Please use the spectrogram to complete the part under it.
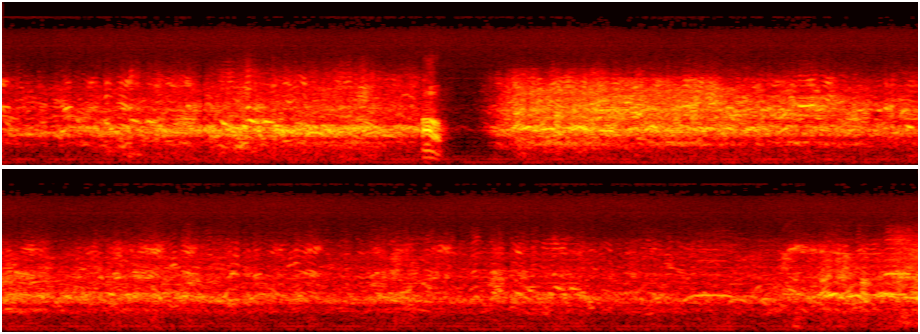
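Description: A large crowd shouts and clamours outdoors.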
